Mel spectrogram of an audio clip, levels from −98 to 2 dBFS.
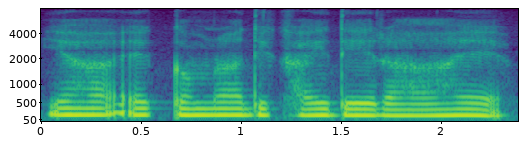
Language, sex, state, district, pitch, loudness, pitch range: Hindi, female, Arunachal Pradesh, Papum Pare, 165 Hz, -12 LUFS, 160-170 Hz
